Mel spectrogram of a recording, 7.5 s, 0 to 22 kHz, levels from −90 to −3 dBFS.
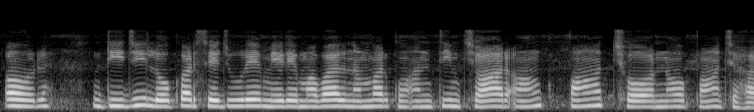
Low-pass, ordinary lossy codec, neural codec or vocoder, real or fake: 7.2 kHz; none; codec, 16 kHz in and 24 kHz out, 1 kbps, XY-Tokenizer; fake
